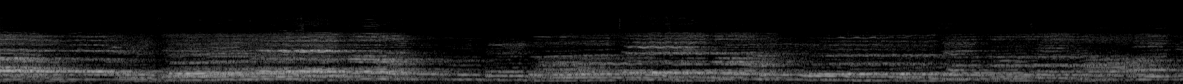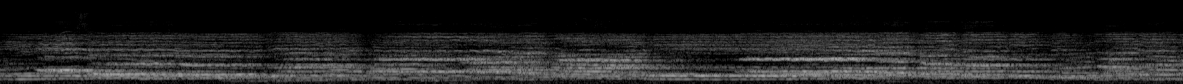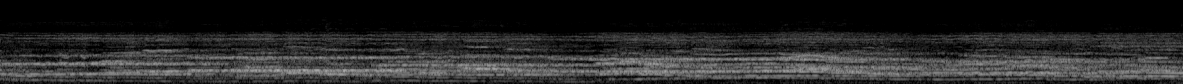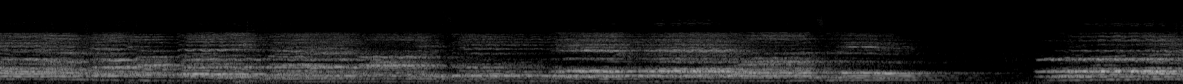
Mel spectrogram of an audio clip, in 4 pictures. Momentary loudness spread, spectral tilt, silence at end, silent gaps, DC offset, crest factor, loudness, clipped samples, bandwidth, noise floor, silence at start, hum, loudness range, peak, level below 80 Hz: 10 LU; -4 dB/octave; 0 s; none; under 0.1%; 16 dB; -34 LUFS; under 0.1%; 13 kHz; -64 dBFS; 0 s; none; 6 LU; -18 dBFS; -70 dBFS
